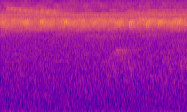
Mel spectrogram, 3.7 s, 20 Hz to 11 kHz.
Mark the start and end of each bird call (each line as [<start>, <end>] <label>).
[1.93, 2.63] Ash-throated Gnateater (Conopophaga peruviana)
[2.03, 3.75] Thrush-like Wren (Campylorhynchus turdinus)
